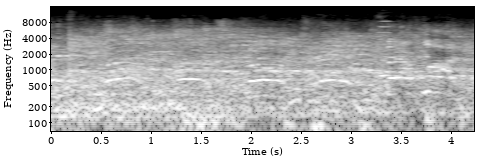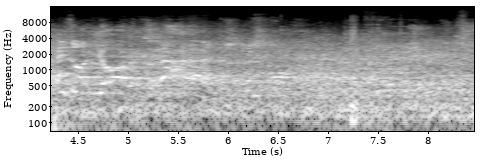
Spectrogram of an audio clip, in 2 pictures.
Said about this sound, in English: These protesters, they're screaming at the top of their lungs things like murderers, vote them out, and blood on your hands.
